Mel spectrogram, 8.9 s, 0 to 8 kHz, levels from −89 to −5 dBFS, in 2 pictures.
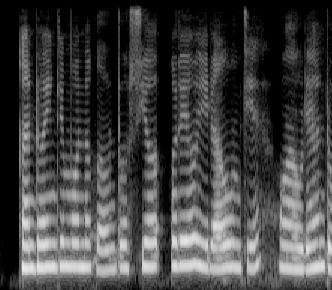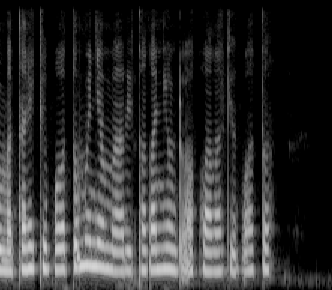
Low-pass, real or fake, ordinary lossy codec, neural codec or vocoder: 7.2 kHz; fake; none; codec, 32 kHz, 1.9 kbps, SNAC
